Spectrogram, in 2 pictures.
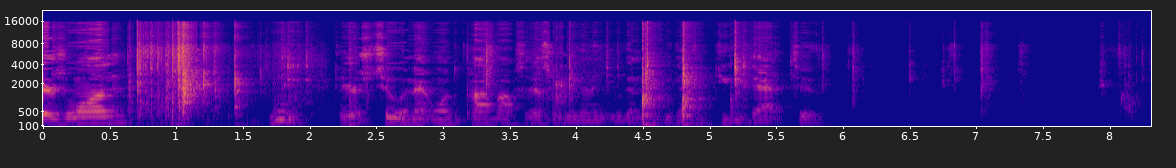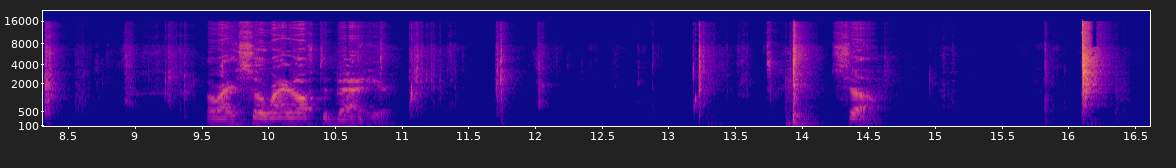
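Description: Cards shuffle and rustle in a man's hands.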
